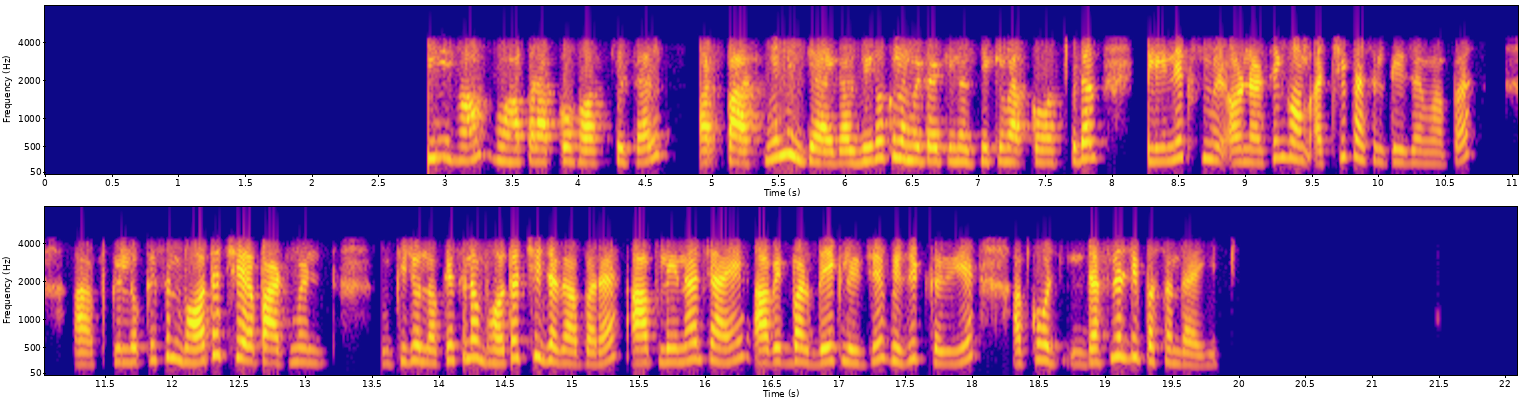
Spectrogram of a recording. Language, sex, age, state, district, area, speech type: Urdu, female, 18-30, Delhi, Central Delhi, urban, conversation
